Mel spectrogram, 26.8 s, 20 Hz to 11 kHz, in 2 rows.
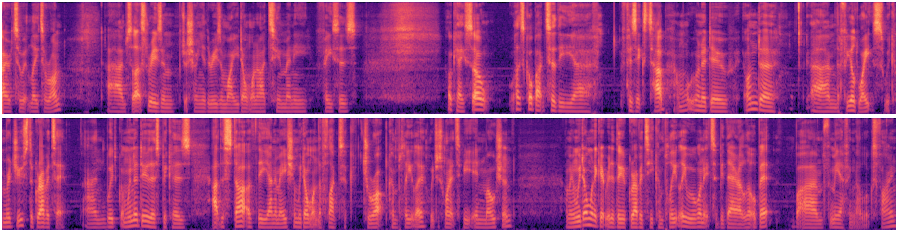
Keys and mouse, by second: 1.6-8.7 drag, 7.4-12.3 middle drag, 9.7-11.6 drag, 12.3-14.1 drag, 15.2-16.5 drag, 16.0 alt+a.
